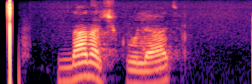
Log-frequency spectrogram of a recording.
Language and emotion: Russian, neutral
